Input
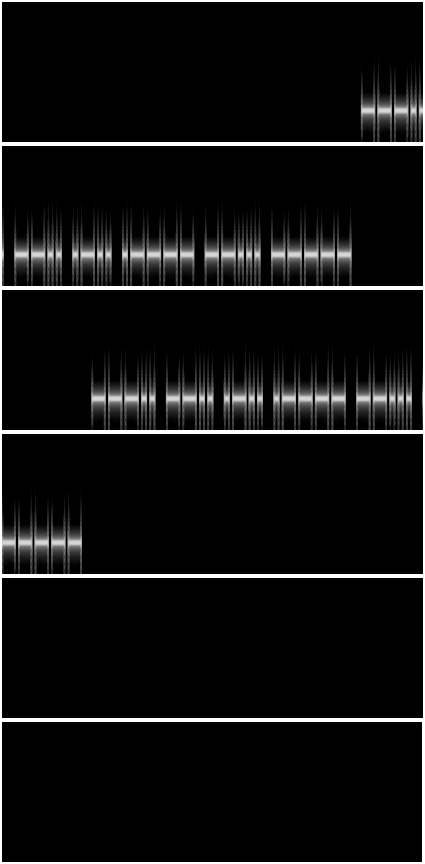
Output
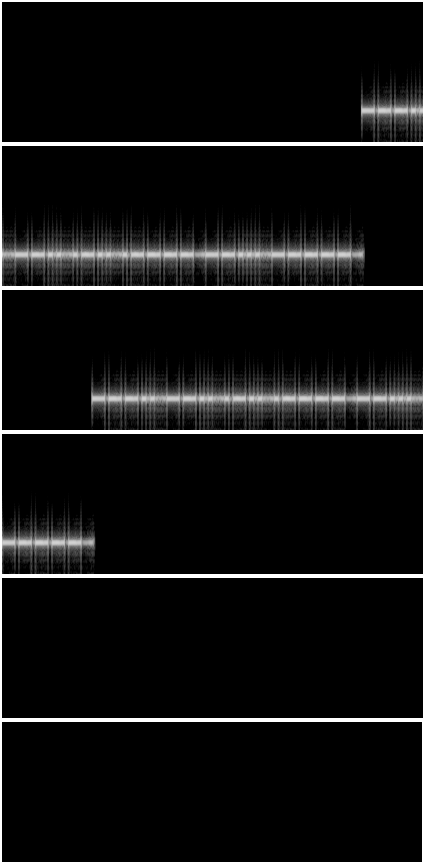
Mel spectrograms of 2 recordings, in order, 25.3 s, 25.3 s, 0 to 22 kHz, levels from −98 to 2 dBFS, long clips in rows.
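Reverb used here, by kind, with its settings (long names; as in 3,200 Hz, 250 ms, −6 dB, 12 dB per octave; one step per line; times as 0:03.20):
reverb whose tail is shaped and stops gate 140 ms rising, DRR 8.5 dB
level −3.5 dB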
